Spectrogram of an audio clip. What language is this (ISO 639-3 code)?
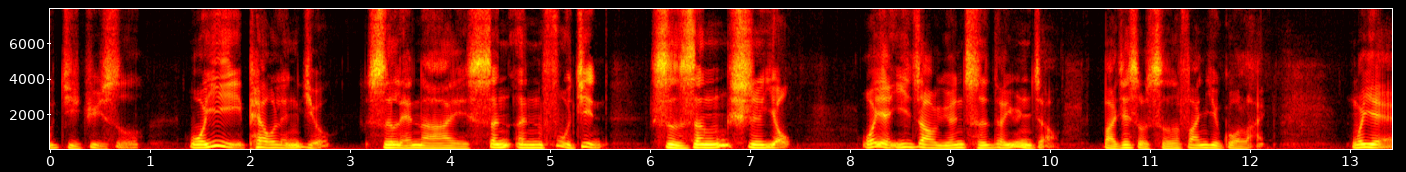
zho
